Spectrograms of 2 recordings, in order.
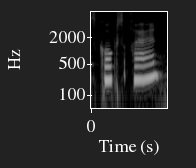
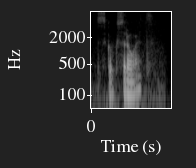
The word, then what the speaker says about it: Skogsrået: How do you say Skogsrön? Skogsrået. Yeah. Sorry for the mispronunciation.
